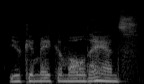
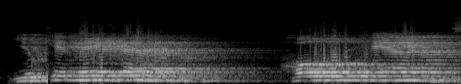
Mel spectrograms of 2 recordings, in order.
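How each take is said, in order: First: It is said at normal, quieter volume. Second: It is said much louder.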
